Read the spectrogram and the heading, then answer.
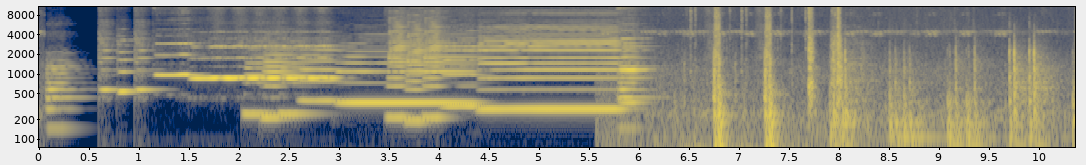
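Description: Loud sustained horn-like tones shift in pitch for several seconds, then give way to a burst of heavy thuds, bangs and rattling as a speeding car runs a red light and nearly hits a parked car.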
